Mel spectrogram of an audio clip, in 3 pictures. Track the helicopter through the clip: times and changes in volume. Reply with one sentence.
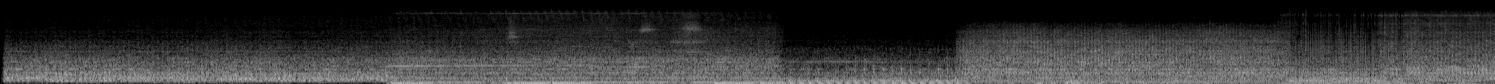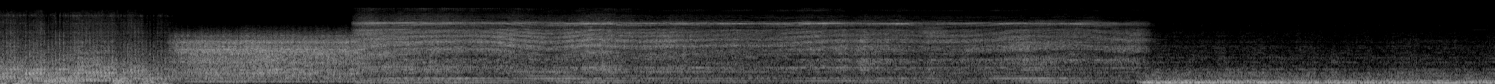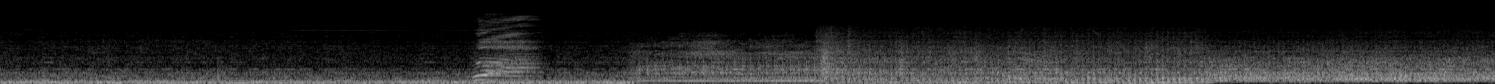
You can hear the helicopter from 0.0 to 44.8 s, getting quieter then louder.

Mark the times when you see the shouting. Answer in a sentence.
The shouting can be heard from 34.6 to 35.3 s.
